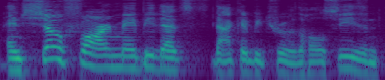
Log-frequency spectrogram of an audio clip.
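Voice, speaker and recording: A man with an average-pitched voice hosts a relaxed panel show. He is wordy and opinionated, framing points for the group and slipping in dry asides. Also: quick pace. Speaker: podcast host. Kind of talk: casual panel moderation and commentary.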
